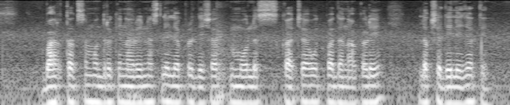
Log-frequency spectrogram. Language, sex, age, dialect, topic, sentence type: Marathi, male, 46-50, Standard Marathi, agriculture, statement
